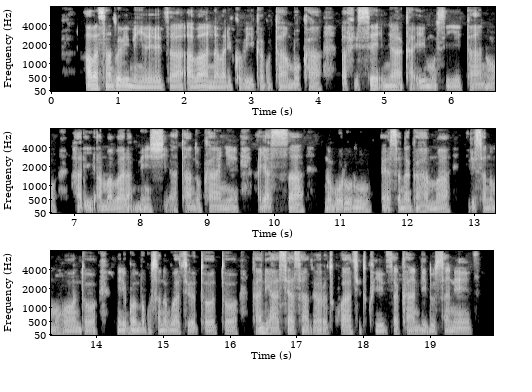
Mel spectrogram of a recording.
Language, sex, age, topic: Rundi, female, 18-24, education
